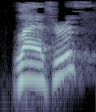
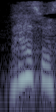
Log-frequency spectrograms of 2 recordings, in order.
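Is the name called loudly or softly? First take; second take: loudly; softly. First: The name is called loudly with a raised voice. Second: The name is called softly and gently. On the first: The caller wants to be sure the listener hears. "But I'm going to raise my voice now" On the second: The caller does not want to startle the listener. "I didn't want to startle you"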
